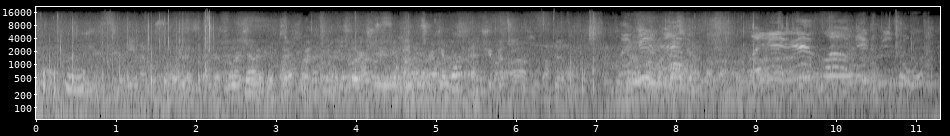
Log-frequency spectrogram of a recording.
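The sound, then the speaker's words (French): A dense chorus of pigeons cooing in a loft, 20 old and 12 one-year-old male pigeons, overlapping low throaty coos and soft burbling that continue steadily throughout, with occasional higher chirps breaking through near the end. “J'ai 20 vieux et 12 pigeons un an.”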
